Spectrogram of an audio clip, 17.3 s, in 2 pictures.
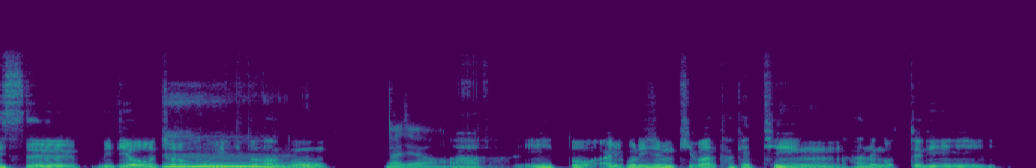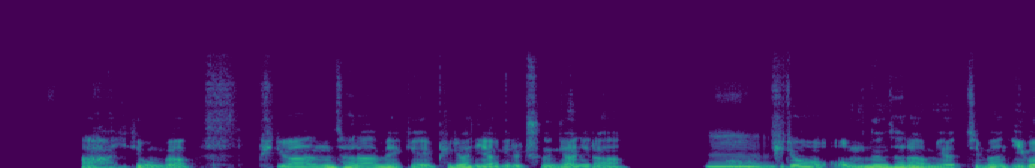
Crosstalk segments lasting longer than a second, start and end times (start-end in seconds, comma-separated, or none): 1.4-2.6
